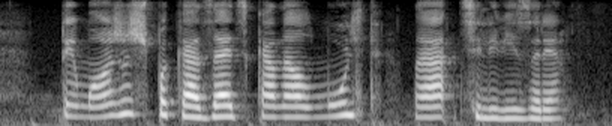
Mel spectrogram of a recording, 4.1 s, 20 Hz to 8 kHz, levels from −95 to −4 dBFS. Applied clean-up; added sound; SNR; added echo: none; none; none; none.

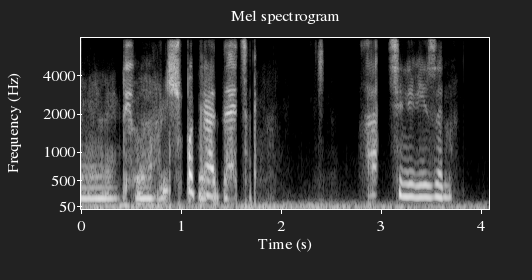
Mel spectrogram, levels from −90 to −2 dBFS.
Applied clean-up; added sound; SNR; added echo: neural diffusion model UNIVERSE++.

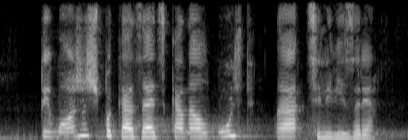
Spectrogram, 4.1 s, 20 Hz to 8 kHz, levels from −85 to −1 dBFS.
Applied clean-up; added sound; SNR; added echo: neural separator model SepFormer DNS4.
